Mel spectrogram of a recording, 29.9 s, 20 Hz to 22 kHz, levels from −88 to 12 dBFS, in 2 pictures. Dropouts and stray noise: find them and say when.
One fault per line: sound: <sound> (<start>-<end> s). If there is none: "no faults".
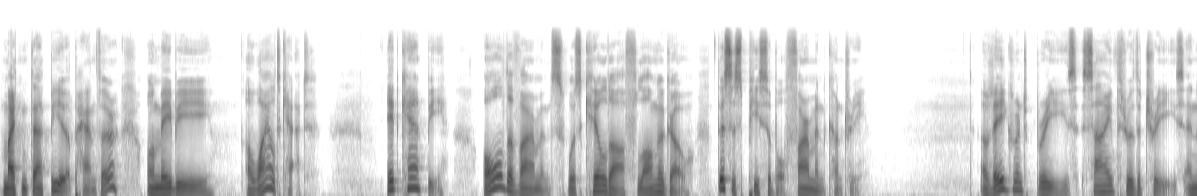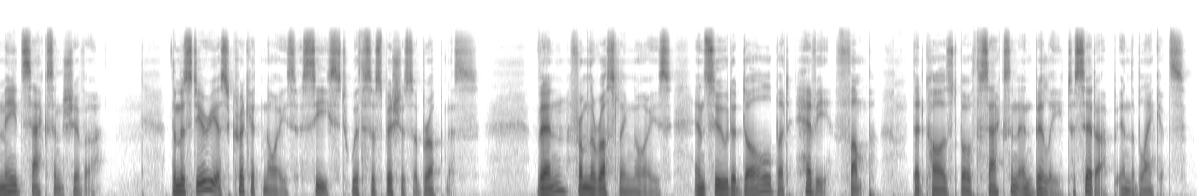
no faults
